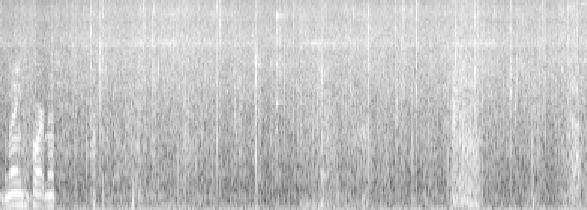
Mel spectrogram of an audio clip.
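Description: Zippers and straps rustle on a nylon backpack.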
